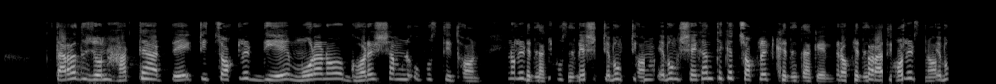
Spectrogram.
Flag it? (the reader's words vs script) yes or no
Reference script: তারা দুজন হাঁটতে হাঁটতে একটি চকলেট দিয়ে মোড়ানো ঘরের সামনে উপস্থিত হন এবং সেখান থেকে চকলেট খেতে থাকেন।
yes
